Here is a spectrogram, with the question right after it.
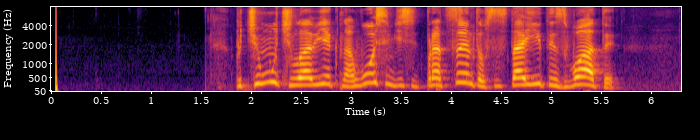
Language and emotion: Russian, angry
